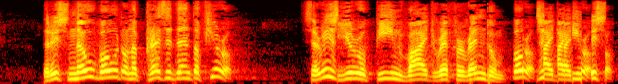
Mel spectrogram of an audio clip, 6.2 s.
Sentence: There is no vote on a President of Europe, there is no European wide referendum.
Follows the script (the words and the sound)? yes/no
no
